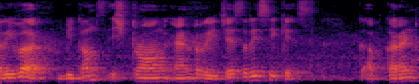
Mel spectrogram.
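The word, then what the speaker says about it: Hrishikesh: ऋषिकेश। ऋषिकेश का स्पेलिंग आप लोग देख लीजिए, ध्यान में रखिए, एच से स्टार्ट होता है, HRI, और एच साइलेंट है।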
